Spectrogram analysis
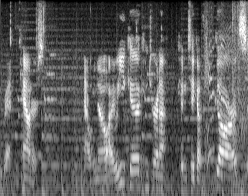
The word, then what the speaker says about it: Aika: It's probably supposed to be pronounced Aika.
